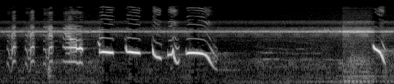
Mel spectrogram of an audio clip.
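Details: Black-throated laughingthrush in 'wild voice' song for training captive birds: a quick burst of short notes, then several loud level and down-slurred whistles, followed by quiet and one final rising-falling note over a steady high tone.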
